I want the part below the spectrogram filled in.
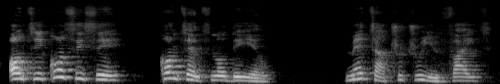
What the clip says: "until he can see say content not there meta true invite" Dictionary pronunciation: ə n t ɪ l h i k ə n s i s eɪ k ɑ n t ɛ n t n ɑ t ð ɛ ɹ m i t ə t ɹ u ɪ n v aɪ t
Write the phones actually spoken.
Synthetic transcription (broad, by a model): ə n t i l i k ə n s i s eɪ k ɑ n t ɛ n t n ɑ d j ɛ l m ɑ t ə t ɹ u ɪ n v aɪ t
